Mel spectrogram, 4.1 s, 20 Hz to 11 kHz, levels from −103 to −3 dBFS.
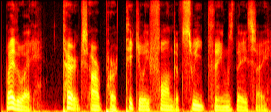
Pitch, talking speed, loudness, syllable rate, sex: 100 Hz, 175 wpm, -21 LUFS, 5.0 syllables/s, male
